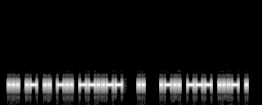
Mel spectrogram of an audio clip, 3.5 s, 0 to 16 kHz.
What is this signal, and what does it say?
Morse code, heard as a keyed tone, about 40 wpm, 600 Hz. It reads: SAID, I LOVE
